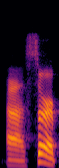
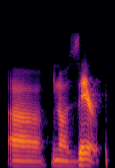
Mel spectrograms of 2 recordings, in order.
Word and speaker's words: Zairp: And I'm just gonna, uh, say it like Zerp instead of, Zairp, which, I guess I should put I is silent in here or something like that, or A is silent.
